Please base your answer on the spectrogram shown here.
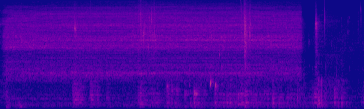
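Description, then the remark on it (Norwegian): A tap runs in a steady, broad hiss for about six seconds while glasses are rinsed, with small clinks and splashes breaking through, then the flow stops and a few knocks follow. “Vi må skylle litt glass.”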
